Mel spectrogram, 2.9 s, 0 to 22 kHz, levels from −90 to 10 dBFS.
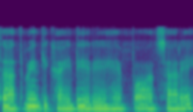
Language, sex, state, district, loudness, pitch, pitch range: Hindi, male, Himachal Pradesh, Shimla, -16 LUFS, 130 Hz, 125-130 Hz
